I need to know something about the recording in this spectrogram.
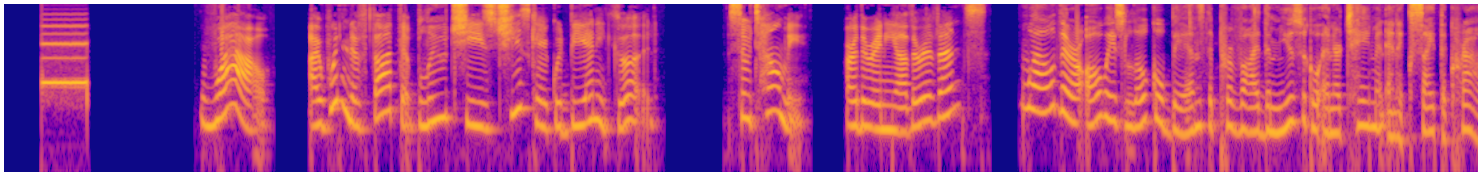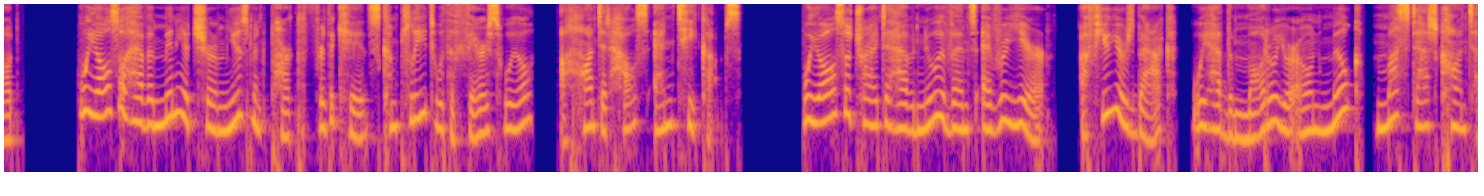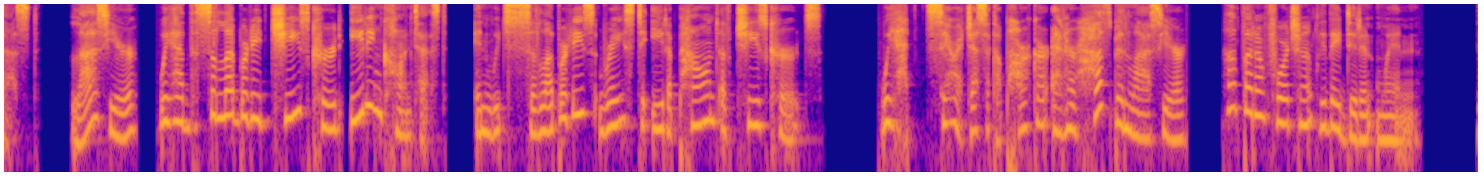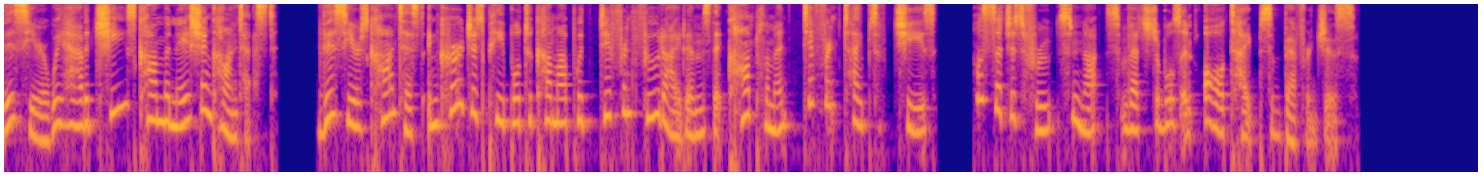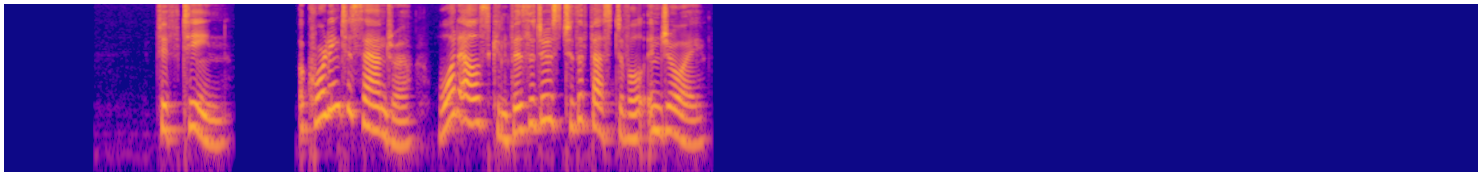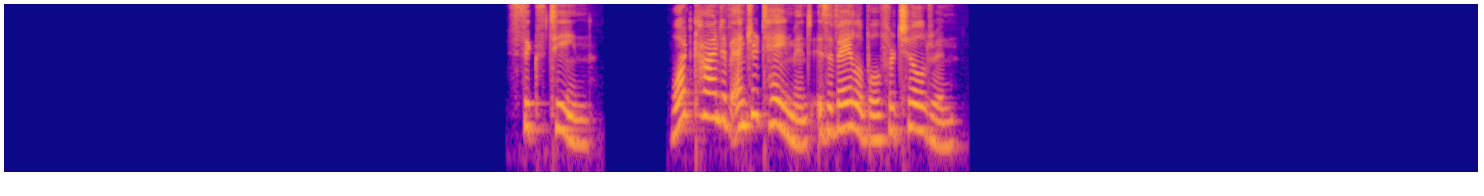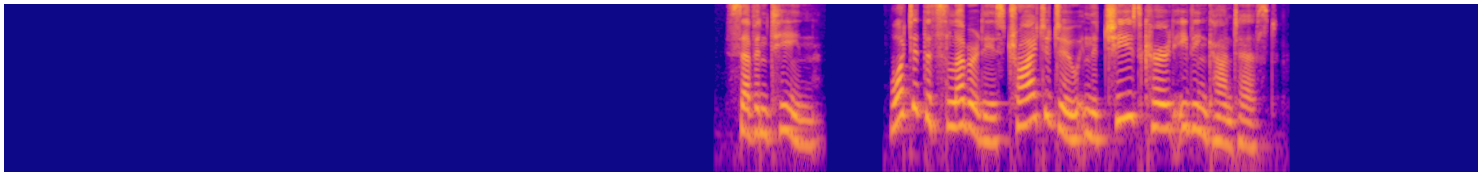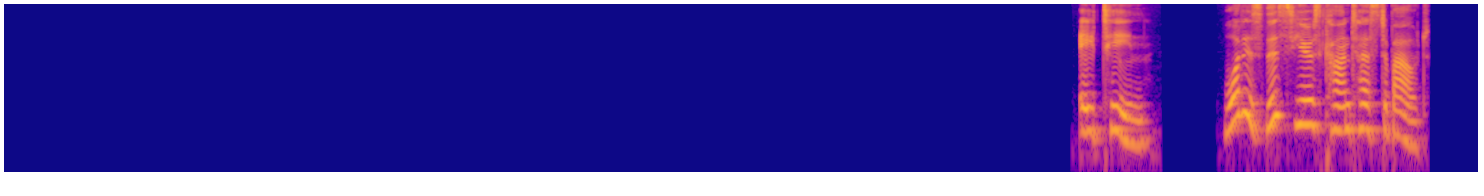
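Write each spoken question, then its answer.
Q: What kind of entertainment is available for children?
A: A miniature amusement park

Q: What did the celebrities try to do in the cheese curd eating contest?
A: Eat a pound of cheese curds the fastest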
